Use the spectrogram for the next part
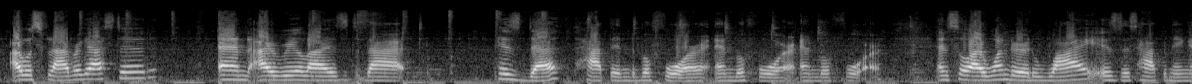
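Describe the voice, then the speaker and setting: Deliberate young woman, faint music behind. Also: medium pitch. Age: 20s. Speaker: guest, playwright. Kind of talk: interview answers. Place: small internet show studio.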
